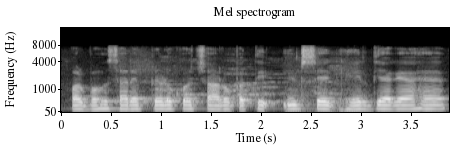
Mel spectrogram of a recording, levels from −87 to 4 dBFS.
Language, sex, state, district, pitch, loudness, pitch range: Hindi, male, Jharkhand, Deoghar, 125 Hz, -15 LUFS, 125-130 Hz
